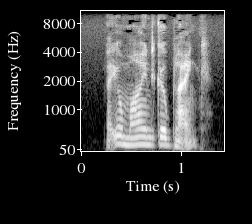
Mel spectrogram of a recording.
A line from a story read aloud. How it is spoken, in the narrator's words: he says softly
